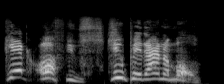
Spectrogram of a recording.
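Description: Audiobook role: aggrieved, quick-tempered teenage schoolboy, played by a man, very animated and indignant. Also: lowish voice, no echo, full character voice. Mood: furious, yelling. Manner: loud, indignant outbursts.

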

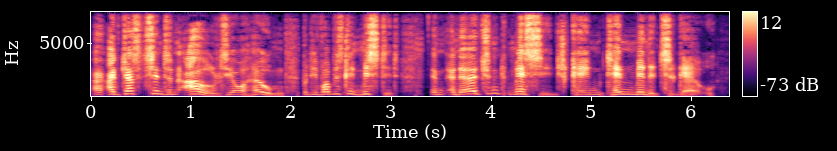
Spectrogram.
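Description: A flustered old wizard clerk with a thin, high, fluttery voice that stammers over itself, as a male narrator puts him on. He is timid and desperate, and his pitch jumps widely. The reading is close and dry, with no room sound. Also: sing-song, moderate pace, sharp tone, no echo, heavily acted.

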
